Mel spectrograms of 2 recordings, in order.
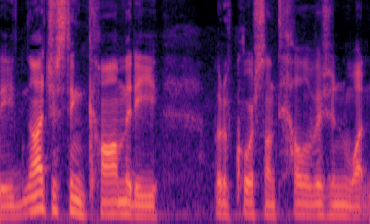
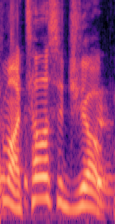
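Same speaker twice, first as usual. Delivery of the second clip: higher and louder, egging him on; pushy teasing; 8 semitones higher, 10 dB louder than usual. Real, not acted. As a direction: come on, needle him into it. Host pushing guest for a joke.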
